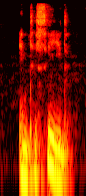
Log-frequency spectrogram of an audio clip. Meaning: 1. To plead on someone else's behalf 2. To act as a mediator in a dispute; to arbitrate or mediate 3. To pass between; to intervene
- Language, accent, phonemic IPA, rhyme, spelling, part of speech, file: English, Southern England, /ɪntə(ɹ)ˈsiːd/, -iːd, intercede, verb, LL-Q1860 (eng)-intercede.wav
